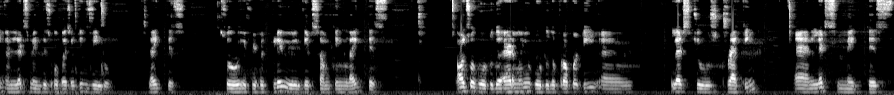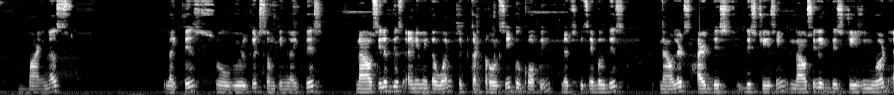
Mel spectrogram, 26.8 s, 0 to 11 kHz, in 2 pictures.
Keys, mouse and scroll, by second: 1.3 Return, 2.6 click, 3.1 space, 5.0-7.0 drag, 10.6-16.0 drag, 16.0 space, 18.1-19.0 scroll up 1, 19.0 click, 20.5 ctrl+c, 21.7-26.8 drag.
